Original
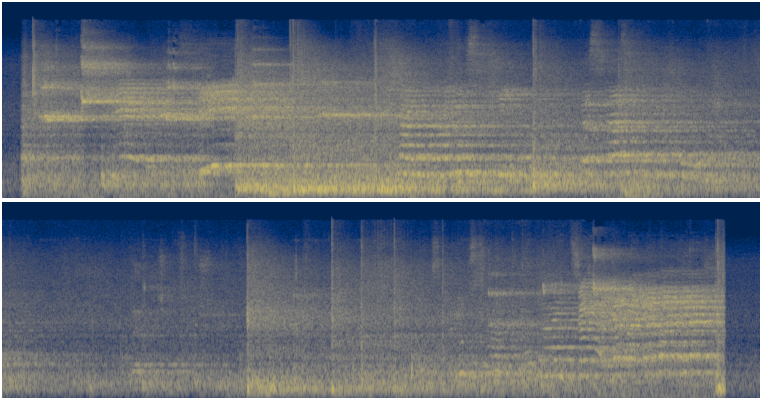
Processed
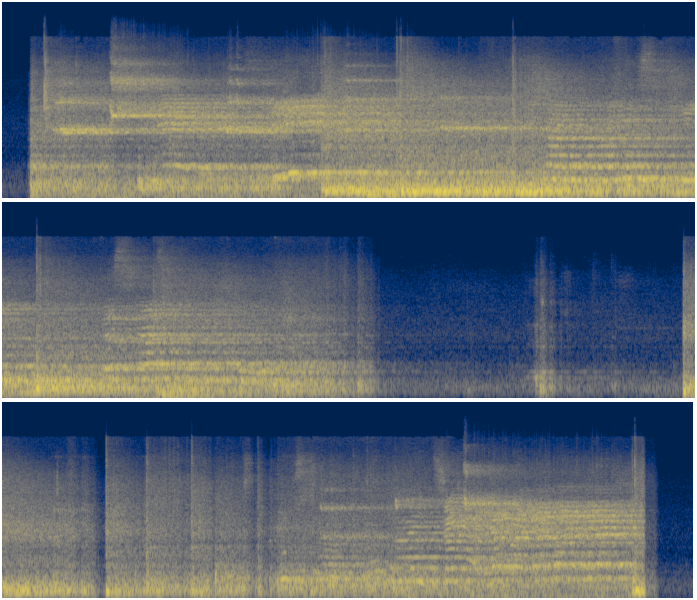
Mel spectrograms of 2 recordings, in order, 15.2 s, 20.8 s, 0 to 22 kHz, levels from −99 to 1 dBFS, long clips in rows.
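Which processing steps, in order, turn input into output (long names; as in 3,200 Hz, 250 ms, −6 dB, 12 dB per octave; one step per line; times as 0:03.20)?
noise gate −33 dBFS, range −22 dB
low-shelf EQ 420 Hz +7.5 dB
in parallel at −5 dB: soft clipping −16.5 dBFS, distortion −13 dB
on the sum: speed change −27%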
